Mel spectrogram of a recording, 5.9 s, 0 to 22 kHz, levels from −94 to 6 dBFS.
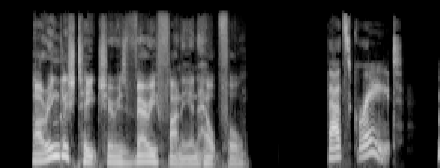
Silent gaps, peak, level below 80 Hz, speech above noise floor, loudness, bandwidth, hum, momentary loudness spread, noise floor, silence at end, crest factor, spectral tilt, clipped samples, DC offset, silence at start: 3.70-3.75 s, 3.84-3.88 s, 4.13-4.17 s, 4.27-4.32 s, 5.58-5.67 s, 5.76-5.80 s; -2 dBFS; -50 dBFS; over 72 dB; -18 LUFS; 16.5 kHz; none; 12 LU; under -90 dBFS; 0 s; 18 dB; -3.5 dB/octave; under 0.1%; under 0.1%; 0.4 s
